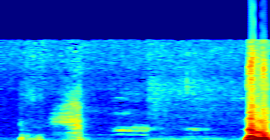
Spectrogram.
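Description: A pause in a woman's lecture narration: two brief low sounds about a quarter second in, then quiet until her speech resumes near the end.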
